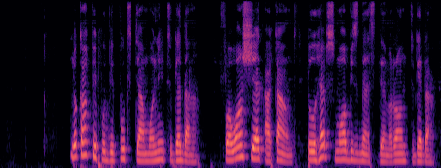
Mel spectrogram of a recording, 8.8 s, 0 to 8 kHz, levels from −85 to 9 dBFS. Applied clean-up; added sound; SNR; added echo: neural mask model DeepFilterNet 3.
